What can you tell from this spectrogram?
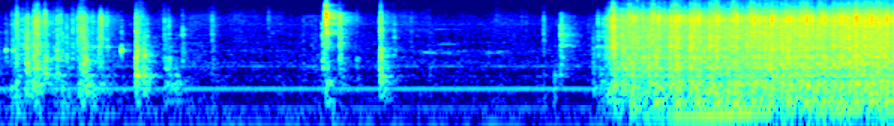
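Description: Domestic electric sewing machine, with a few light clicks as the work is turned at the needle. About four seconds in, the machine starts up again and runs steadily, stitching.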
